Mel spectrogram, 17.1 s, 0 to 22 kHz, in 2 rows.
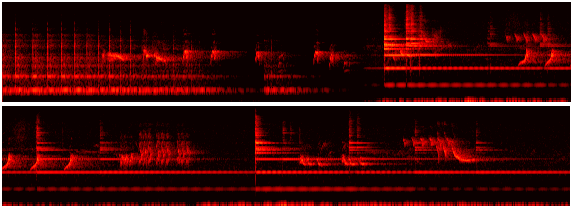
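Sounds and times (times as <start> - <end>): wind bell ringing: 5.5 - 17.0
small birds chirping: 7.3 - 11.7, 12.6 - 17.0.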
